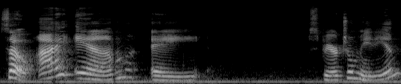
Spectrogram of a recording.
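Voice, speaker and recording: Her voice at a medium pitch, a woman with vocal fry and a bright, sharp tone swings her pitch very widely in a room with audible echo. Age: 60s. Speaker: spiritual medium and author. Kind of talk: casual interview.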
